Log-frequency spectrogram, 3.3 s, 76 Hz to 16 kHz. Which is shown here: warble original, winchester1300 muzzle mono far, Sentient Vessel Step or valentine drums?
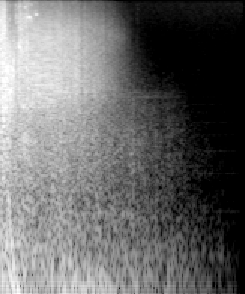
Sentient Vessel Step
